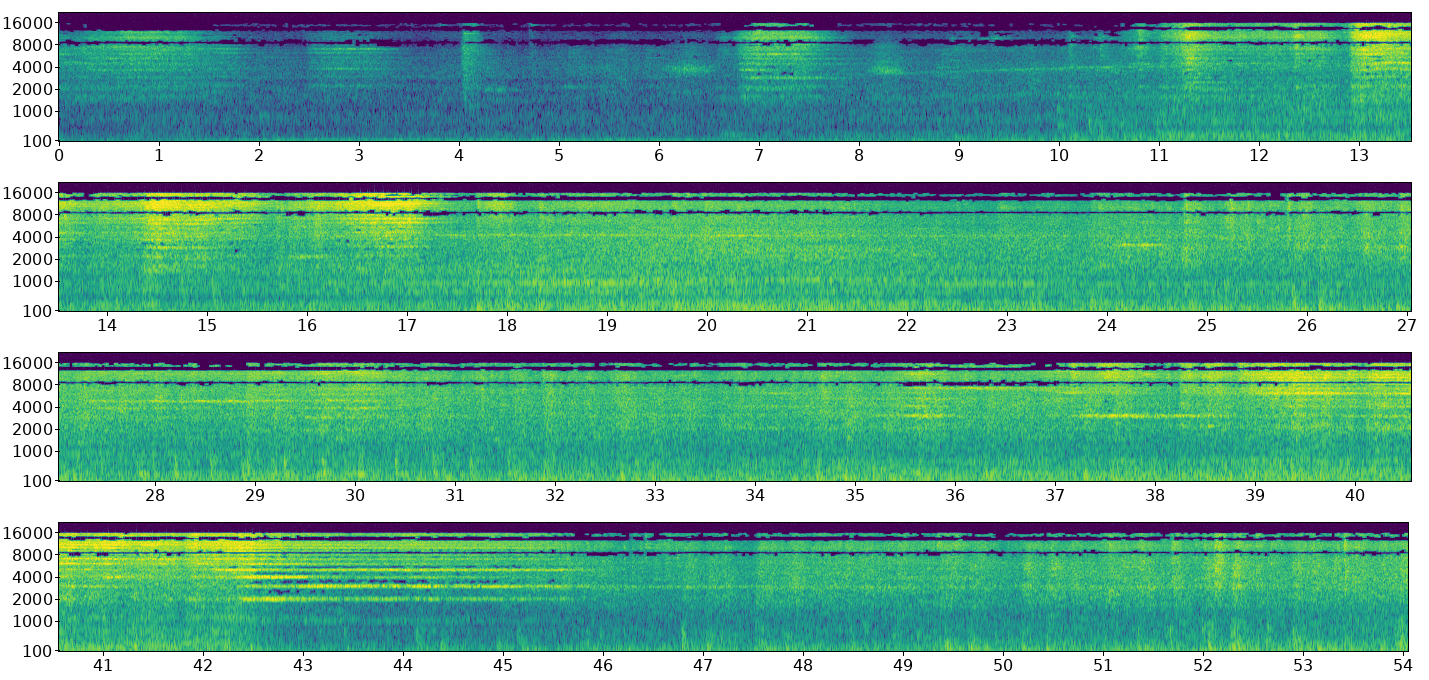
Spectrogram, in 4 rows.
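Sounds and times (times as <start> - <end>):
freight train wheels rumbling: 0.0 - 54.0
high-pitched wheel squeal: 35.5 - 45.8.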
